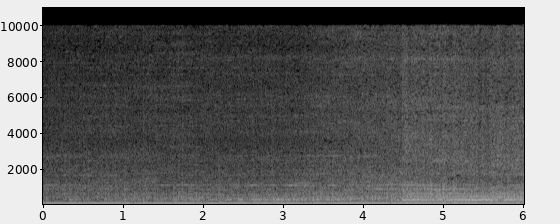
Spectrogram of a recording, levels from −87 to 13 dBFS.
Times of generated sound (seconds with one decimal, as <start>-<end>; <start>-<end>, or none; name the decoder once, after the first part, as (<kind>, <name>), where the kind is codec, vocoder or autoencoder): 1.1-2.0 (codec, SNAC)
